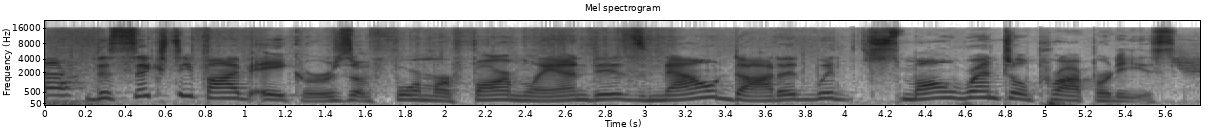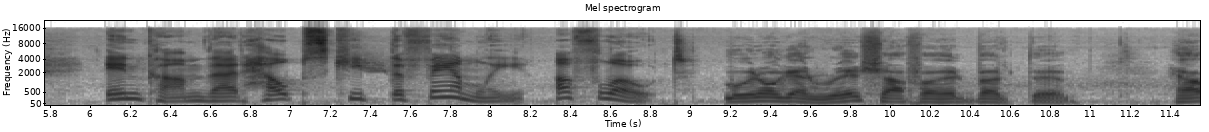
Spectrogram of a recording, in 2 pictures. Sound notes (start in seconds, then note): 1.3 woman speaks spanish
